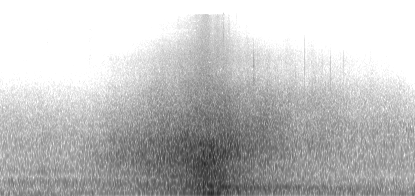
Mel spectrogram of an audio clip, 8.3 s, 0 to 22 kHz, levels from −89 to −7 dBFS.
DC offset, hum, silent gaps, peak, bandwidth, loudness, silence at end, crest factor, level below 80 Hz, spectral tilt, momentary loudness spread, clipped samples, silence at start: under 0.1%; none; none; -6 dBFS; 16.5 kHz; -27 LUFS; 0 s; 22 dB; -40 dBFS; -6.5 dB/octave; 25 LU; under 0.1%; 0 s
